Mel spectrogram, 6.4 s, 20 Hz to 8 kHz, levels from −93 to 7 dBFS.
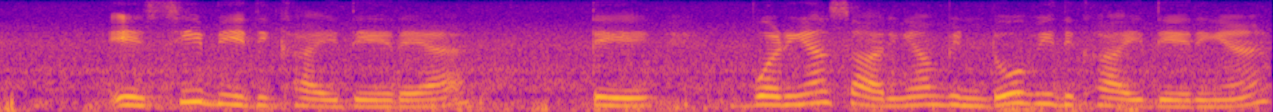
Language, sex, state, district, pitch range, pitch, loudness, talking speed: Punjabi, female, Punjab, Pathankot, 185-230 Hz, 210 Hz, -18 LUFS, 120 wpm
